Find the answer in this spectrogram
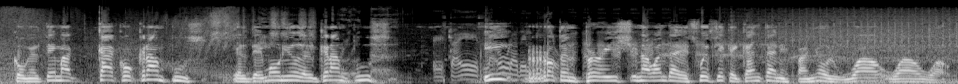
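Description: A high-pitched man with a Panamanian accent, very slow, with lively intonation and a relaxed, upbeat tone amid noticeable background noise. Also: very even loudness. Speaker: online radio host. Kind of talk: radio DJ patter, casual chatty show-host talk introducing songs and greeting listeners. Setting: radio studio booth. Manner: relaxed, friendly, upbeat radio-host delivery with laughs.

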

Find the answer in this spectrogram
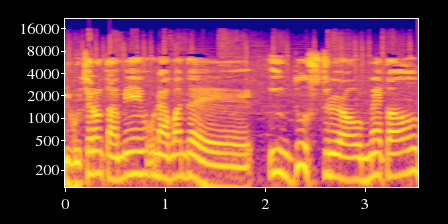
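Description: Music plays behind the voice. A man talks with ordinary pitch variation. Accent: Panamanian. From Panama City, Panama. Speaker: radio host. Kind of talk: radio DJ patter, extreme-metal show host. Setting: radio studio broadcast. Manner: relaxed, chatty, friendly; halting, rambling, trailing off mid-thought.

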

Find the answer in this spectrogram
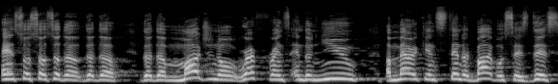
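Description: An animated man with a high-pitched voice. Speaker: preacher. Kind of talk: sermon. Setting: church. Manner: animated, call-and-response style, interacting with congregation; teaching, pausing and repeating phrases.

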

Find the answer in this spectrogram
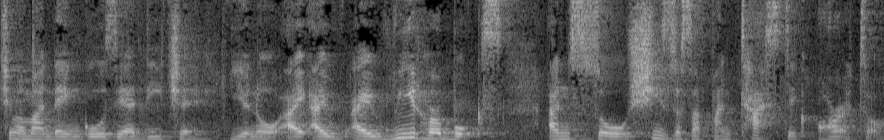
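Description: A woman with a very deep, low pitch talks at a moderate speed and with fairly even intonation, with noticeable background noise around her. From Jamaica. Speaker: events and television host, speaker. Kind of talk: casual interview.

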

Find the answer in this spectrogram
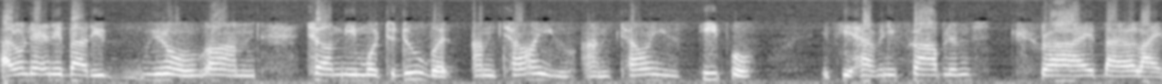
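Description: The speaker has an American accent and a monotone, flat intonation, moving at a moderate pace over noticeable background noise. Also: woman, medium pitch for a woman. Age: 70s. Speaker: caller giving product testimonial. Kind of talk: phone-in testimony.

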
